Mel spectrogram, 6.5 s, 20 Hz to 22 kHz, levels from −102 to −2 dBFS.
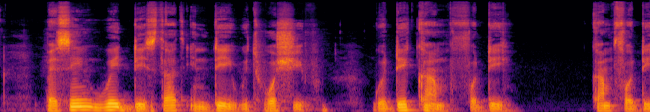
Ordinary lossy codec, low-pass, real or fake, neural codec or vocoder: none; none; fake; vocoder, 48 kHz, 128 mel bands, Vocos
